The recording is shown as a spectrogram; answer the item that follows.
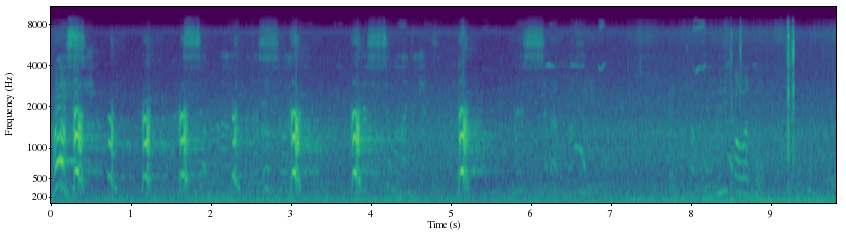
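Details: A dog during training on a rubber tether, with gripping, tugging and calming work: short sharp barks in an irregular series, mostly in the first half, over a low steady background hum, followed by a calm man's voice praising the dog.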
